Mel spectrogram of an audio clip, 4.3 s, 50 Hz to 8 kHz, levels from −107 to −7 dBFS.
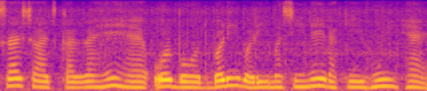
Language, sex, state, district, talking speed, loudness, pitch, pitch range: Hindi, female, Uttar Pradesh, Deoria, 180 wpm, -23 LUFS, 190 Hz, 180-215 Hz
